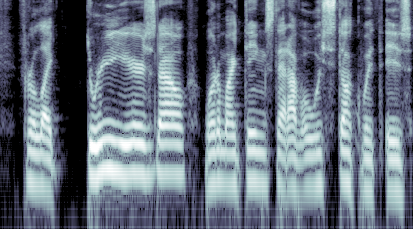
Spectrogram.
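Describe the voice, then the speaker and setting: A man with a plain, everyday voice, fairly slow pace and ordinary pitch variation, in a dry, close sound with no echo on a very clean recording with a silent background. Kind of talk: casual talk to camera. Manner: casual, rambling.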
